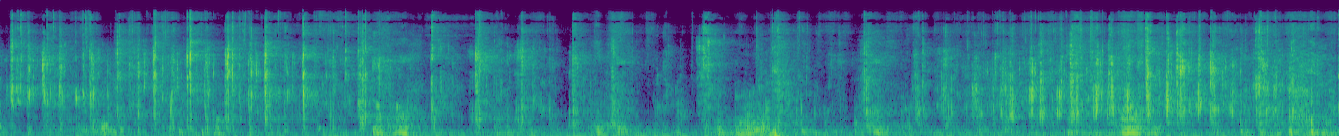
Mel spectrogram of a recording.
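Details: Pit Bulls eating a raw combo of beef trimmed chunk, quail egg and duck wing, close ASMR recording: wet crunching and smacking bites, irregular, about two to three per second, sharp crackling bursts between softer slurping chews.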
